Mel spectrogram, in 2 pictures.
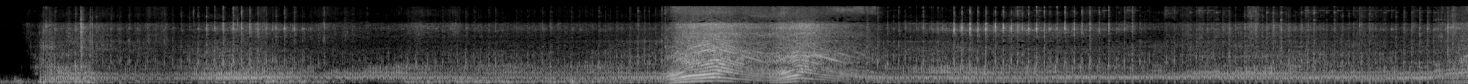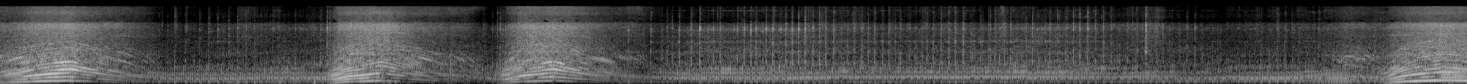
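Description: Two-stroke chainsaw idling, with its throttle blipped briefly about five times, each a quick rise and fall in engine pitch, then revved up and held high near the end.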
